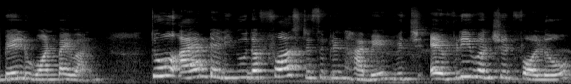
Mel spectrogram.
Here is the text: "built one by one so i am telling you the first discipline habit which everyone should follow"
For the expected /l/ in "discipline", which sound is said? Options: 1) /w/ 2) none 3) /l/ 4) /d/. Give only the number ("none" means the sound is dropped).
3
